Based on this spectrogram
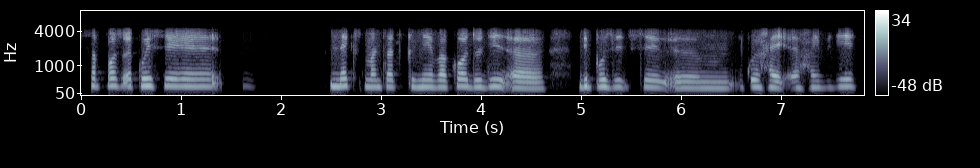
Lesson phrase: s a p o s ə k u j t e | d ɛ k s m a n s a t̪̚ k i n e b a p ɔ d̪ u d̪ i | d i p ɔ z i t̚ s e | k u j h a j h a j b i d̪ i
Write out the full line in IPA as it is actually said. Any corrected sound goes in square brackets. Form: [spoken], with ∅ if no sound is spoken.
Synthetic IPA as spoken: s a p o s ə k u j [s] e | [n] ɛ k s m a n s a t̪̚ k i n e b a [k] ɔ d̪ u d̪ i | d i p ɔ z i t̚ s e | k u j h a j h a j b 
